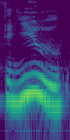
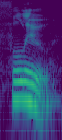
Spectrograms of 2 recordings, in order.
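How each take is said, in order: First: The vowel has a 'y' glide, like 'yoo'. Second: The vowel is a plain 'oo' without glide. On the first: The speaker calls it wrong. "saying U after the letter, letter L is too hard to do, because that would sound like flew" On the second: The speaker calls it right. "So we use the oo sound"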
